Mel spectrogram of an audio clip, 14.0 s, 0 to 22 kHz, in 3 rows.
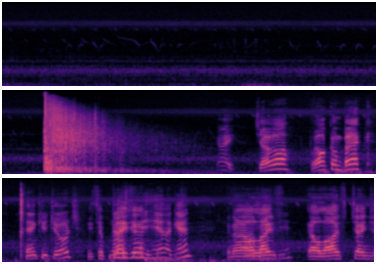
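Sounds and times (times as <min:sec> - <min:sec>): birds chirping: 0:00.0 - 0:14.0
insects chirping: 0:00.0 - 0:14.0
rifle shot: 0:05.2 - 0:07.3.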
